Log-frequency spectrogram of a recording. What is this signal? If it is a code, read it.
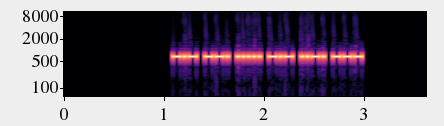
Morse code, heard as a keyed tone, about 46 wpm, 700 Hz. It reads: KG5KFO
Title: USA Call Signs - 6 Characters - 45wpm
